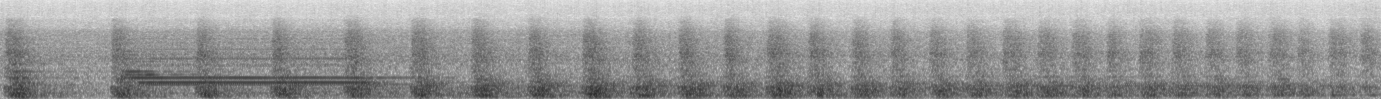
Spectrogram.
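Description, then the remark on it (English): A steam train bound for Blackpool pulls away: a short whistle sounds near the start, then loud, steady chuffs repeat in a driving rhythm over a constant hiss, with no voices. “However, off I goes with a bacon sandwich in me hand and just scrambles on train just as it started.”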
